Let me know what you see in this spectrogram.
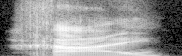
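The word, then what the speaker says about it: חי: Whenever the letter yod is at the end of a word, and it follows a ah sound, the line or the T, it makes an I sound, okay? Like Adonai or tie or pie. So in this case, in line 2, we have chai, okay?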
